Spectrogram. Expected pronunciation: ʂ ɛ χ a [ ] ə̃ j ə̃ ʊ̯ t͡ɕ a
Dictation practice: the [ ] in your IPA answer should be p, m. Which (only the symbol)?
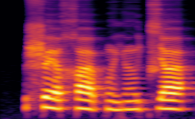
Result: p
